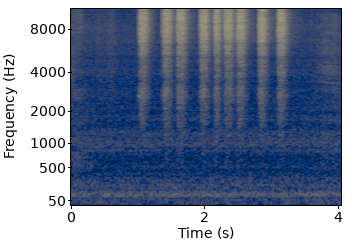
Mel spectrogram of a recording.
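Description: A series of short, soft bursts from a can of removable adhesive spray, about eight quick hisses in a row, heard close over a low background hum.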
